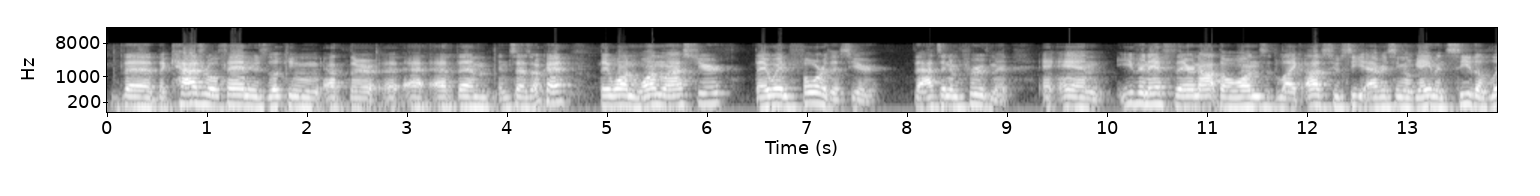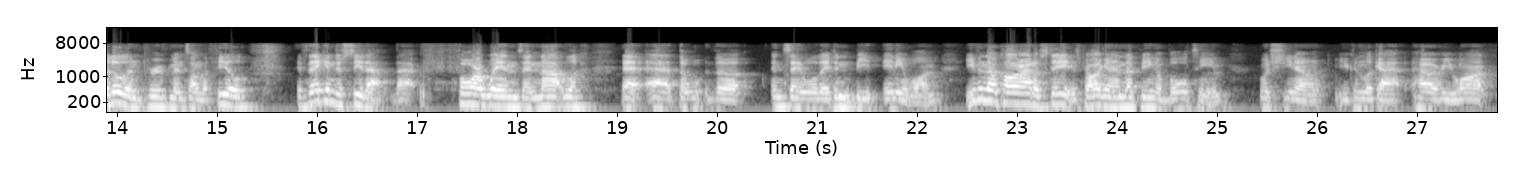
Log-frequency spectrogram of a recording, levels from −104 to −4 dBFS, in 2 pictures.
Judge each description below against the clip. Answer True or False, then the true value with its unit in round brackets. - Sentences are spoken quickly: True (210 wpm)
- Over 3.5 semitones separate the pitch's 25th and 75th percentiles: False (3.2 semitones)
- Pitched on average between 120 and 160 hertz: True (140 Hz)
